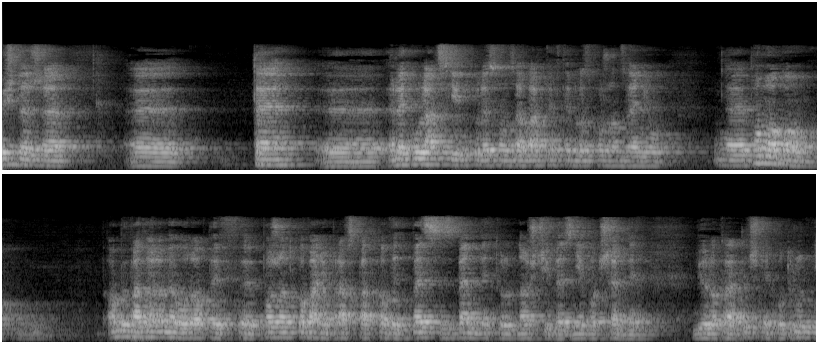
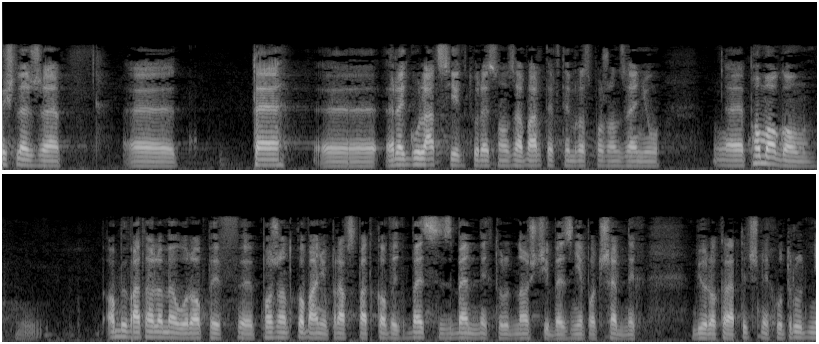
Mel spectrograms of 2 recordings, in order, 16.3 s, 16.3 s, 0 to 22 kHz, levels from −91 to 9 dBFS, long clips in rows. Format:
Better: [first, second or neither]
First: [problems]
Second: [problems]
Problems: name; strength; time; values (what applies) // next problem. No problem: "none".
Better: second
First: room echo; dies away in 0.9 s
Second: none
